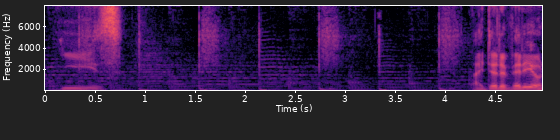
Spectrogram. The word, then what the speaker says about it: Ys: Everybody knows how to pronounce this now because if you pronounce it wise, you're going to have a whole bunch of people jumping on you, correcting you. Um, actually, it's pronounced ease.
